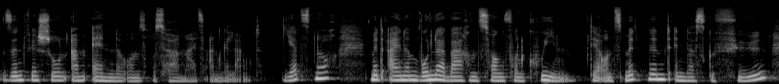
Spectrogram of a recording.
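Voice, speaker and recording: A woman's voice: fairly low pitch, creaky, mellow. Thoughtful woman hosting a podcast. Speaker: podcast host. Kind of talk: reflective podcast talk.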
